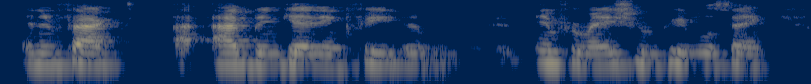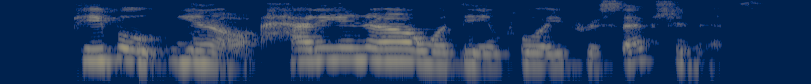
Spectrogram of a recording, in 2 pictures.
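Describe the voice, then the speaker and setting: At a moderate pace broken by long, frequent pauses, a woman speaks at a medium pitch, somewhat breathy, with fairly even intonation. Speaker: diversity consultant and coach. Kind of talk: interview conversation.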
